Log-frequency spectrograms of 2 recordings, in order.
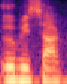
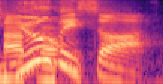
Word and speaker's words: Ubisoft: um like uh the Ubisoft conference we may get some stuff it's Ubisoft not Ubisoft is it yeah according to Ubisoft according to Ubisoft it's Ubisoft not Ubisoft same I could say the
